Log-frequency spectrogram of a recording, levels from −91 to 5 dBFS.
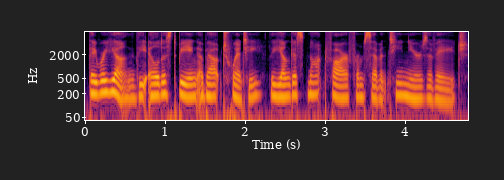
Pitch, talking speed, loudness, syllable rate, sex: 170 Hz, 215 wpm, -19 LUFS, 5.4 syllables/s, female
